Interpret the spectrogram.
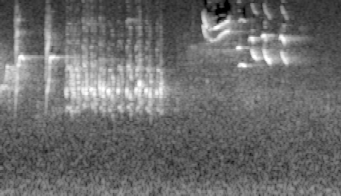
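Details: A song thrush sings, repeating a short, high, sharp phrase about four times in quick succession. A chaffinch sings alongside with a rapid chattering trill.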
